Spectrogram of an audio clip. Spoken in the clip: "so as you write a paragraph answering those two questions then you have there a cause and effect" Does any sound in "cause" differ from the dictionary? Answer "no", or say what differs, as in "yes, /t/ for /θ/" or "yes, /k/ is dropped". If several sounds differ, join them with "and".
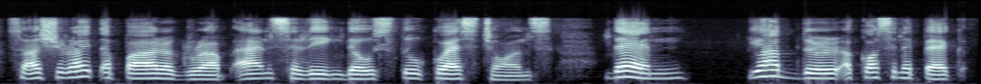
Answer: yes, /s/ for /z/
